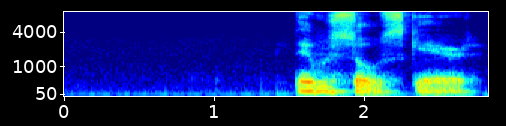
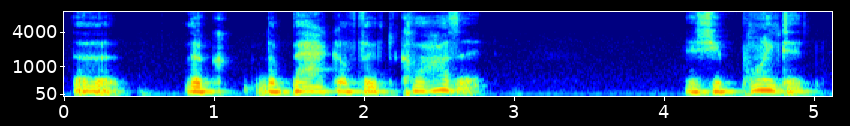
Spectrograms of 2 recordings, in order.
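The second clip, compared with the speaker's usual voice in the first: plain reading voice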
